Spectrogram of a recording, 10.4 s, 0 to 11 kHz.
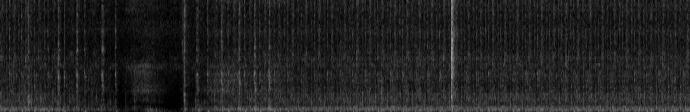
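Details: Case 220 hydraulic-drive machine, hard to start: the engine chugs at a steady beat, cuts out briefly, then catches and settles into an even run before driving forward and back.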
